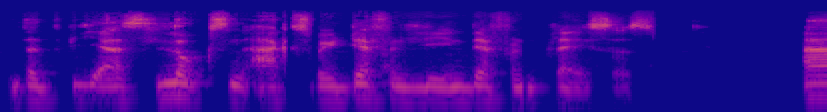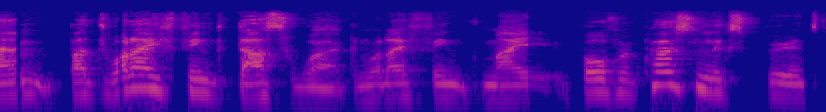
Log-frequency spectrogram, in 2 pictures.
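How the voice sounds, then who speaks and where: A man's voice: medium pitch, husky. A young man from Vienna, speaking as a student union president on a panel in an earnest, methodical way over a video call. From Vienna, Austria. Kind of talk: panel discussion.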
